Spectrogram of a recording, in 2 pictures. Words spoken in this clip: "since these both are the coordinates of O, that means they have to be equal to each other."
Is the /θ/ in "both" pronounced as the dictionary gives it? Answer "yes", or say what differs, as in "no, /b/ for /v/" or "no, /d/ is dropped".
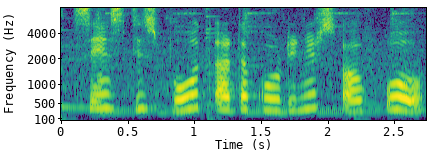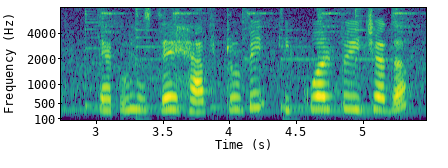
no, /t/ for /θ/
